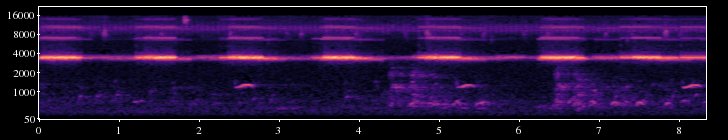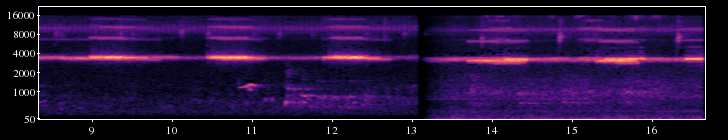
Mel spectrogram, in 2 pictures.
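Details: Summer-night cricket chorus, shrill high-pitched trills swelling and fading about every one and a half seconds, with soft short notes underneath; an abrupt cut near the end, after which the same steady chirping continues.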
